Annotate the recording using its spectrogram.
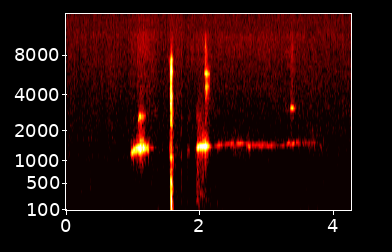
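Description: Faint high whistle-like tones: a short one about a second in, a sharp click, then a single steady whistle held for nearly two seconds.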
